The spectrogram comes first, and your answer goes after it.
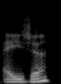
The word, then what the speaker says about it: Aja: vinyl by Steely Dan called Asia that's spelled a Aja a I can't get hold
